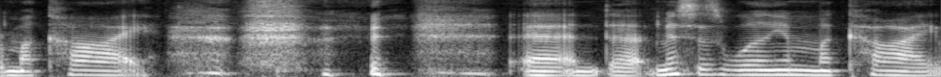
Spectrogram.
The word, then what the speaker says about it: McKai: M's family pronounced it so don't you dare call it McKay they were maai and uh Mrs William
